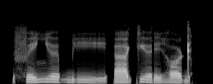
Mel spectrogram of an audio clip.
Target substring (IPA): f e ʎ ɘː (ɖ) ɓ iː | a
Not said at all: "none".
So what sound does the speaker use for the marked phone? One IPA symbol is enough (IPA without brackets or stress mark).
none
